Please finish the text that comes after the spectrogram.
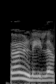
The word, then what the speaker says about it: Bolila: Bolila rhymes with Godzilla is 15 weeks old.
